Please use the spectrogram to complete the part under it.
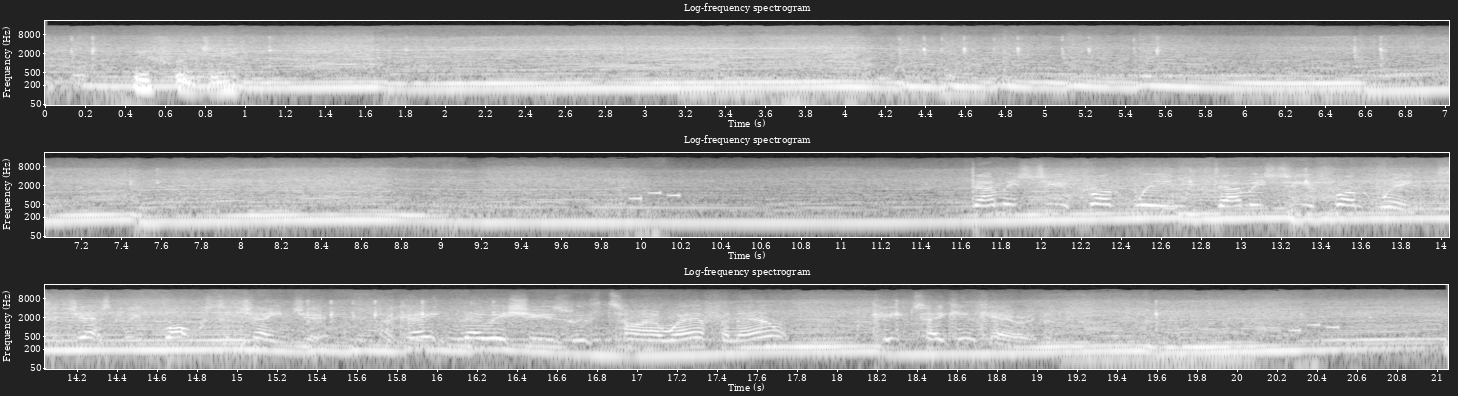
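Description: A racing car engine roars, rising and falling in pitch as gears shift.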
